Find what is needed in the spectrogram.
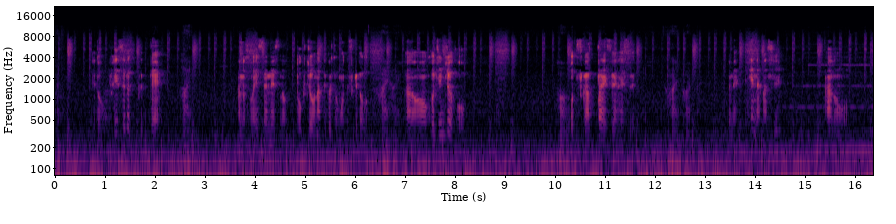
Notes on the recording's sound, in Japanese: ベトナムと日本の国際電話の音声です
